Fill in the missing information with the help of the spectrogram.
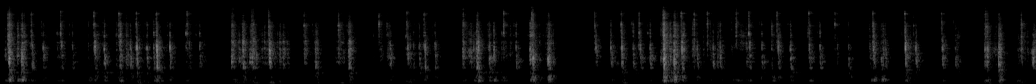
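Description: Both hands type with their fingertips on a full-size, backlit, typewriter-style mechanical keyboard with an aluminum body and round plastic keycaps. Rapid bursts of crisp, bright clicky keystrokes come in runs, with short pauses around two and six seconds. Each click is sharp and dies away almost at once, with no low-end thump.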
